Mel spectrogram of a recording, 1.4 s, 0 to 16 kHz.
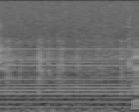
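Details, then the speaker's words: RCA Victor 911KG console radio during checks of its motor-driven tuning system: very loud, steady, rhythmless low buzzy mains hum from the speaker with no program audio; hum cause not yet found; dirty switch also noted. "That's a mean hum."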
